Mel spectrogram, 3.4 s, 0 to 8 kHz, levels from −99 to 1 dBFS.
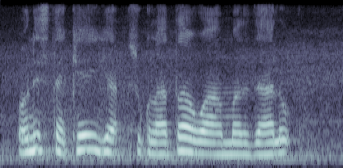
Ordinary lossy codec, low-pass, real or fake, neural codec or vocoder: none; 7.2 kHz; real; none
